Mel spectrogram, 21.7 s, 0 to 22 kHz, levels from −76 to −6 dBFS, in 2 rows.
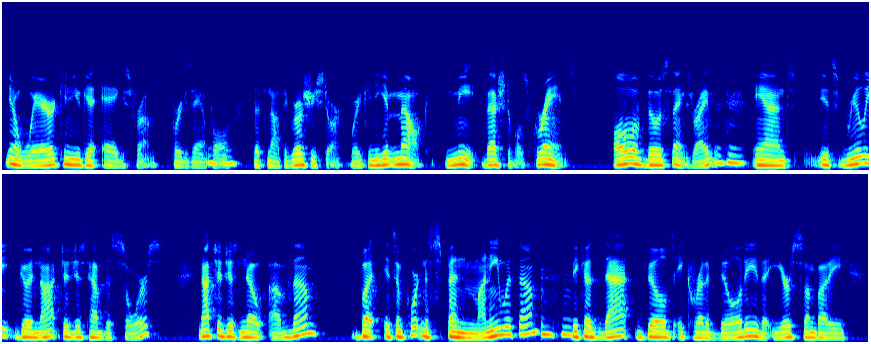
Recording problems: muffled; very; fading above 2 kHz

